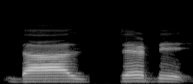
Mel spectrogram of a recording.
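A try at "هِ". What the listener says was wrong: দাল নয়, হা আছে, হা। হা জের হি।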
